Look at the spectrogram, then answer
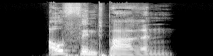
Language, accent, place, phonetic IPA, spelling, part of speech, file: German, Germany, Berlin, [ˈaʊ̯ffɪntbaːʁən], auffindbaren, adjective, De-auffindbaren.ogg
- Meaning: inflection of auffindbar: 1. strong genitive masculine/neuter singular 2. weak/mixed genitive/dative all-gender singular 3. strong/weak/mixed accusative masculine singular 4. strong dative plural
